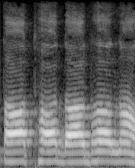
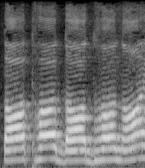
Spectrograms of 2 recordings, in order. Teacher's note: ত থ দ ন এগুলো হচ্ছে দন্তমূলি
